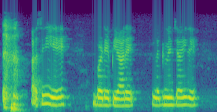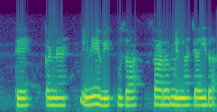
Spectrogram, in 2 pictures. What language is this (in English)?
Dogri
